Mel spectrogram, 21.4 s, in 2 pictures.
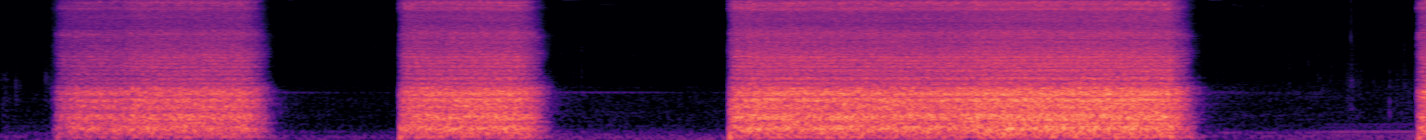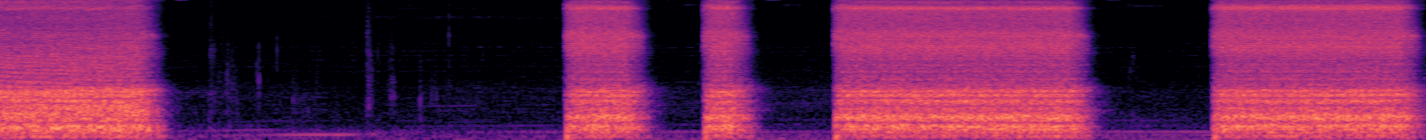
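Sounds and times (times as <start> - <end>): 
flamethrower at varying power: 0.4 - 2.1, 3.0 - 4.2, 5.4 - 9.0, 10.6 - 12.0, 14.9 - 19.0, 19.8 - 21.3.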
